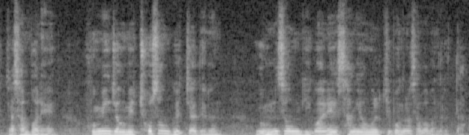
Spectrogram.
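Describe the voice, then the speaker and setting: A man's voice: on the high side, big pitch swings, fairly quick, dark tone, slightly rough. A man teaching a history exam-prep lecture in a conversational way, reading questions aloud and explaining them with fillers and rhetorical questions.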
